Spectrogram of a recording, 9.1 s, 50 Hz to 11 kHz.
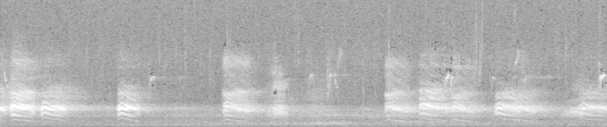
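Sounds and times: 
Carrion crow Corvus corone cawing: 0.0 - 2.2, 3.3 - 4.4, 5.8 - 9.1.

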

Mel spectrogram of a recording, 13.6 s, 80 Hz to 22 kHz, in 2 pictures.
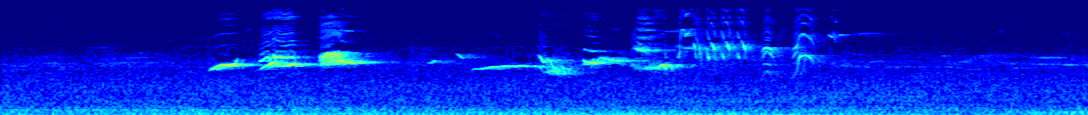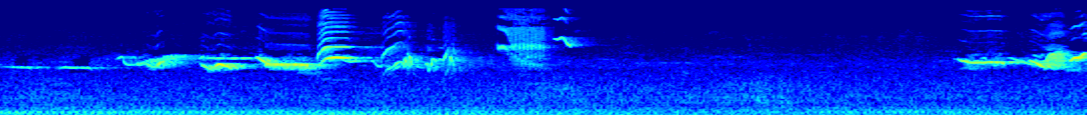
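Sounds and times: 
common blackbird Turdus merula song: 0.0 - 13.5.

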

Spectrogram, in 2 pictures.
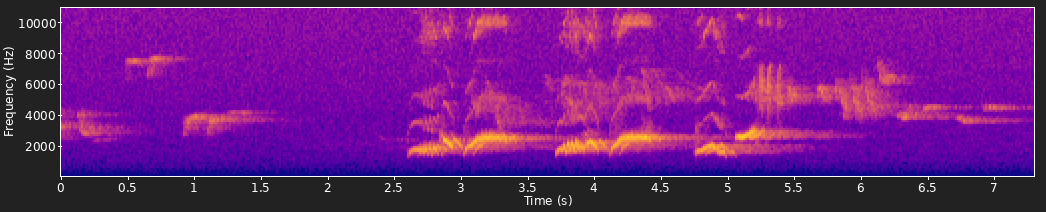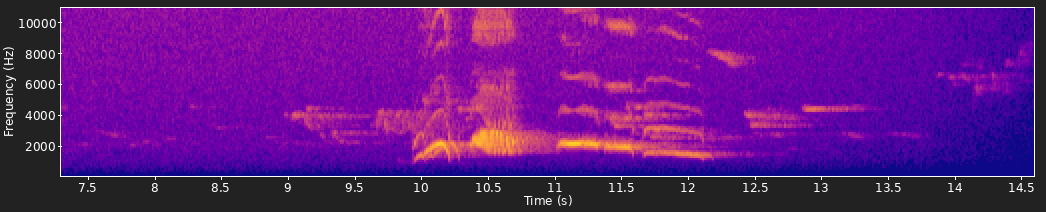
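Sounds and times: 
common blackbird singing: 2.6 - 7.2, 9.0 - 13.3.

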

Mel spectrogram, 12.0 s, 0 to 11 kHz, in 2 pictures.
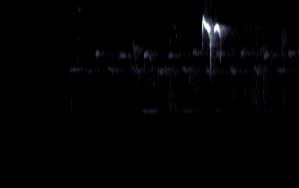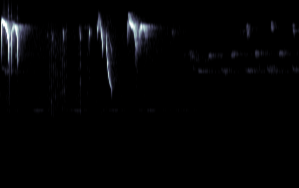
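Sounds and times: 
faint steady background noise: 0.0 - 11.9
Marsh tit calls: 4.1 - 4.4, 6.0 - 6.4, 7.8 - 9.0.

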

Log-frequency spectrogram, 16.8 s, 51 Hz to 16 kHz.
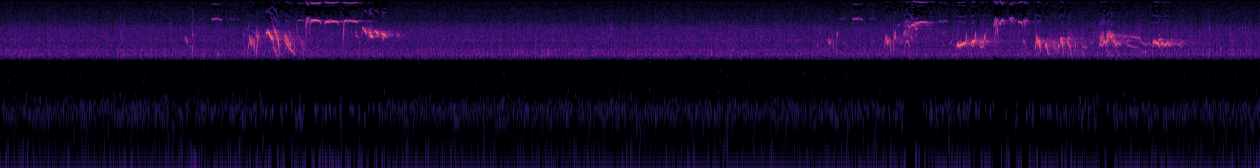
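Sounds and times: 
European robin song: 2.5 - 5.4, 11.0 - 16.0.

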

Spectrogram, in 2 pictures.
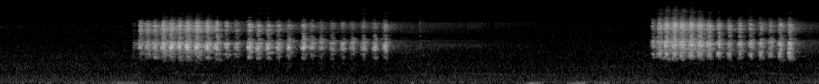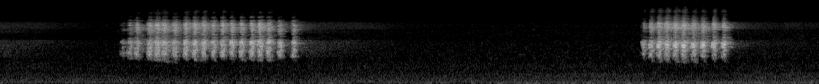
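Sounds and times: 
Eurasian magpie Pica pica chattering in dry rattling bursts: 1.4 - 4.0, 6.5 - 8.1, 9.4 - 11.3, 14.6 - 15.6.

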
